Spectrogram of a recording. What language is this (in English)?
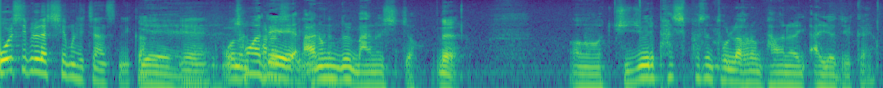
Korean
